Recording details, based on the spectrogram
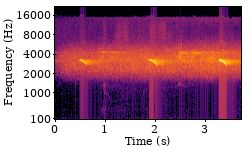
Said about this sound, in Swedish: Ja, det där är en domherre skulle jag säga. Men jag skulle inte kalla det för sång utan för ett lockläte. Och det var i alla fall lockläte då med långsamt modulerad vissling.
